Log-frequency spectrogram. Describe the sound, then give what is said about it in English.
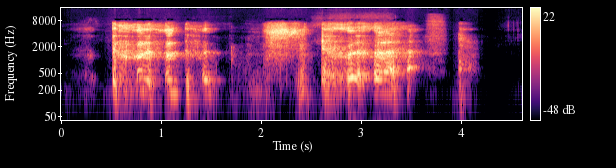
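A harsh coughing fit: several loud, raspy coughs in quick clusters with brief gasping breaths between them, trailing off into a final short cough. “I'm gonna I'm gonna smoke while you cough.”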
